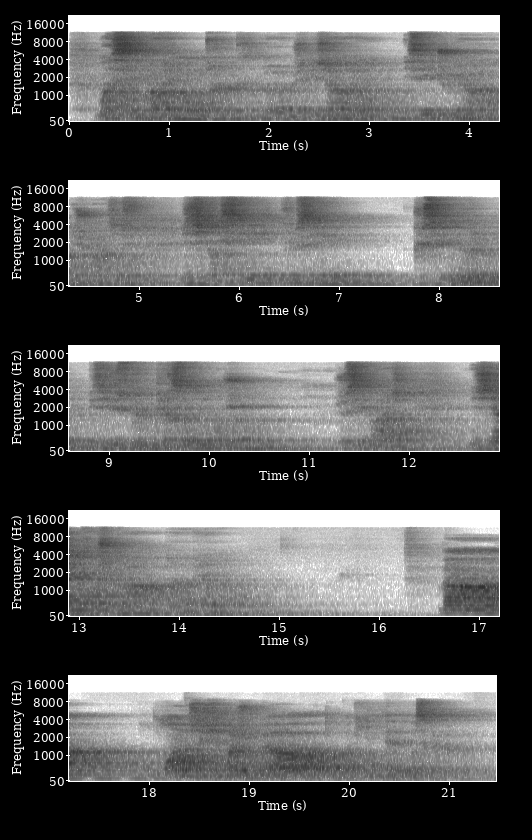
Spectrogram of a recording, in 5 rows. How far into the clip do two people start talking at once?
none

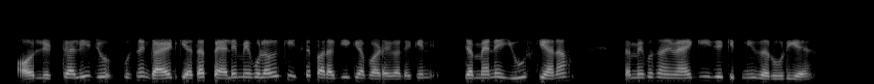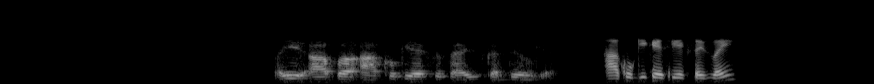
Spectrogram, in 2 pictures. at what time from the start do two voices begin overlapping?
none

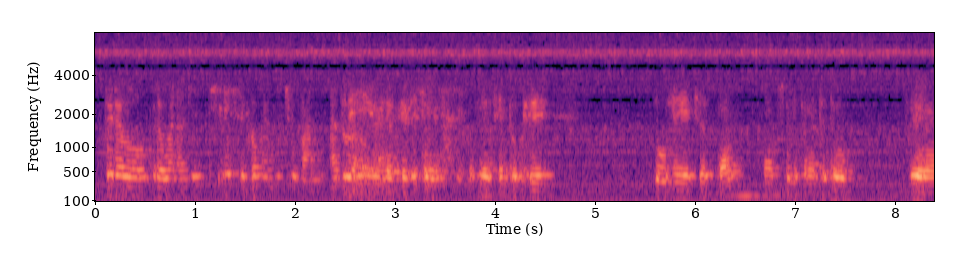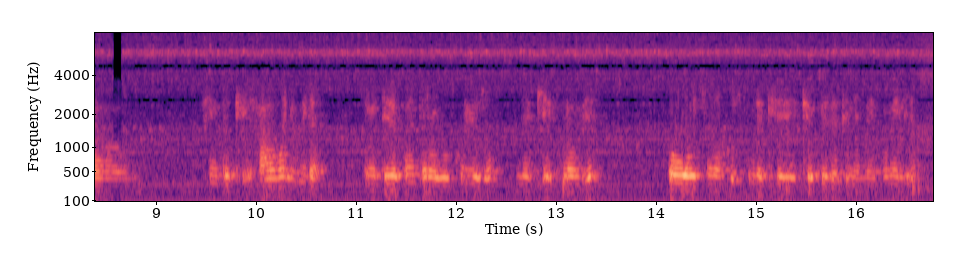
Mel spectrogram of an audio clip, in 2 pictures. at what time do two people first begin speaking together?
2.4 s

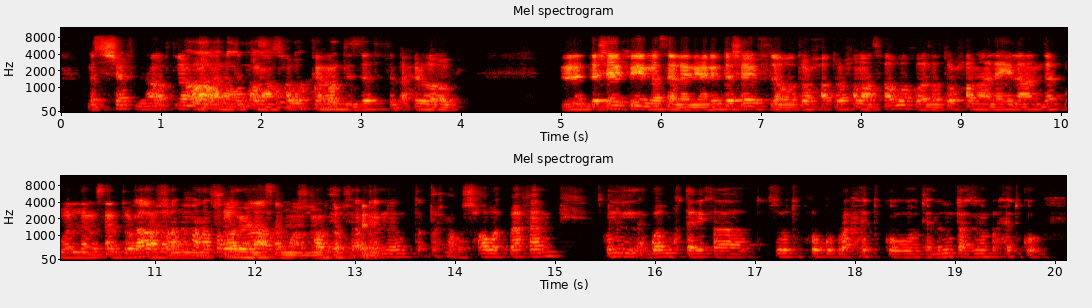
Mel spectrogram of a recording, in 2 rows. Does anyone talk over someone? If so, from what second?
1.2 s

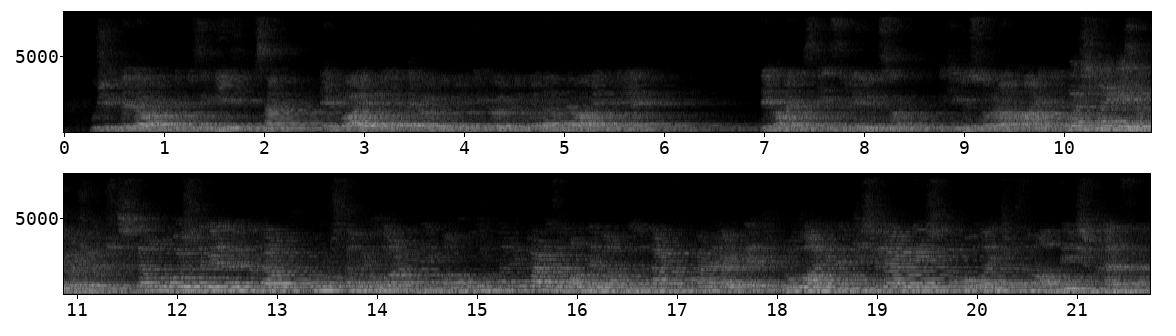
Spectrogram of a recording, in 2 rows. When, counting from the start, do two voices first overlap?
9.9 s

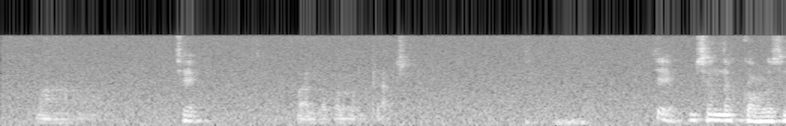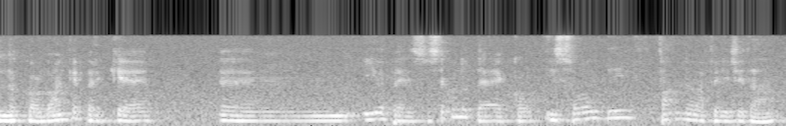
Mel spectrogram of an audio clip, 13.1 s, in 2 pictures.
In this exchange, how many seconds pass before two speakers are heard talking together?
none

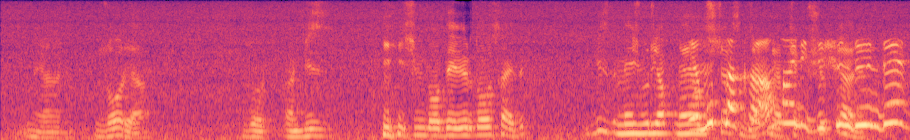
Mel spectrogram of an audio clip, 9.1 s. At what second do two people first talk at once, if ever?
6.9 s

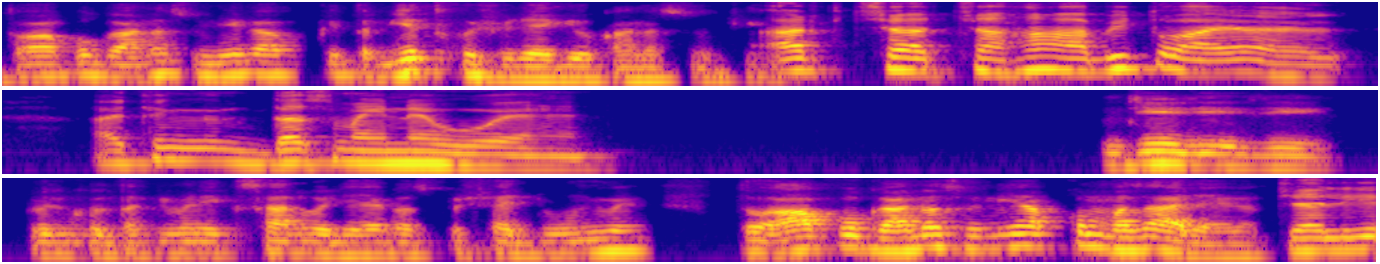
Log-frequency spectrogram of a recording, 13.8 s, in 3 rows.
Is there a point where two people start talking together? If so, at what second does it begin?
none

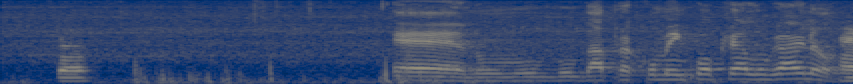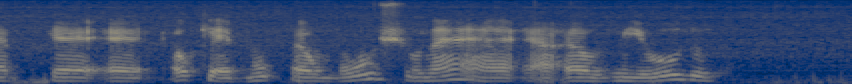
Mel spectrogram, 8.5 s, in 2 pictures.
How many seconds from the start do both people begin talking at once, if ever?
none

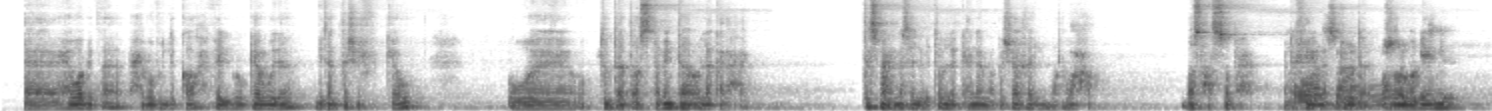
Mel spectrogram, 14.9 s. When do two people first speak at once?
12.9 s

